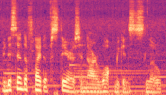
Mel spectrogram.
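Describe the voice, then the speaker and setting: A man's voice: fairly low pitch, expressive, fast, music in the background, low-quality recording. A man reading a visual novel aloud as storytelling narration, now and then stumbling over a word.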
